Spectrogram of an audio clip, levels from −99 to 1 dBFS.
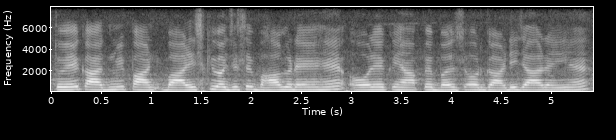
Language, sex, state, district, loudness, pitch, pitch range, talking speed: Hindi, male, Maharashtra, Mumbai Suburban, -14 LUFS, 240 Hz, 230-250 Hz, 230 wpm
